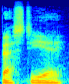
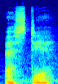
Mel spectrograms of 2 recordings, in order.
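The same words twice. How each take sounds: First: It is said in a French accent. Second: It is said in a French accent.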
